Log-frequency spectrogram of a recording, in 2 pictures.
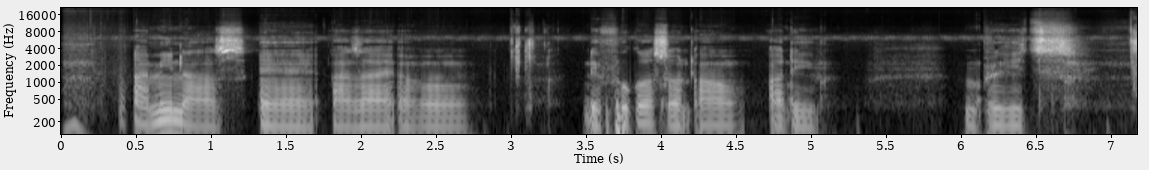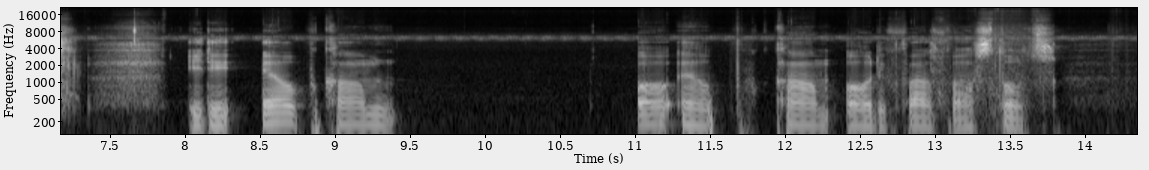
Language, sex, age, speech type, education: Nigerian Pidgin, male, 15-29, spontaneous, tertiary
